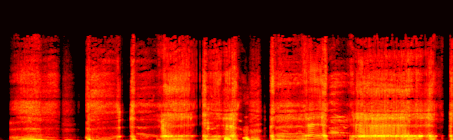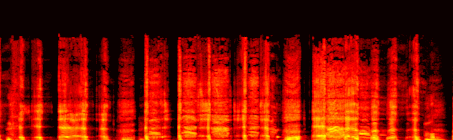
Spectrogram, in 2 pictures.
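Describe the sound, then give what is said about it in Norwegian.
A voice imitates the wet, gurgling coughs deep in the throat of a masked man sitting beside the speaker on a subway train, a loud run of rasping hacks and throat-clearing bursts broken by short pauses, with no words spoken. “Jeg tror han hadde kols eller noe sånt, for jeg har aldri hørt så mye surkling og, og sånn der eh, hosting langt bak i halsen.”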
